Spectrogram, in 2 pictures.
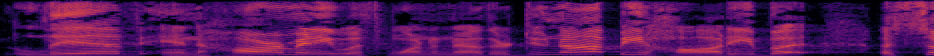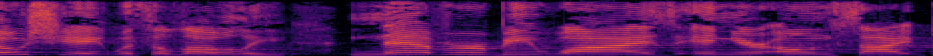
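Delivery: solemn public reading; scripture reading. Real, not acted. Reads scripture aloud.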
